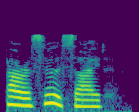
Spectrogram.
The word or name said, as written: parasuicide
